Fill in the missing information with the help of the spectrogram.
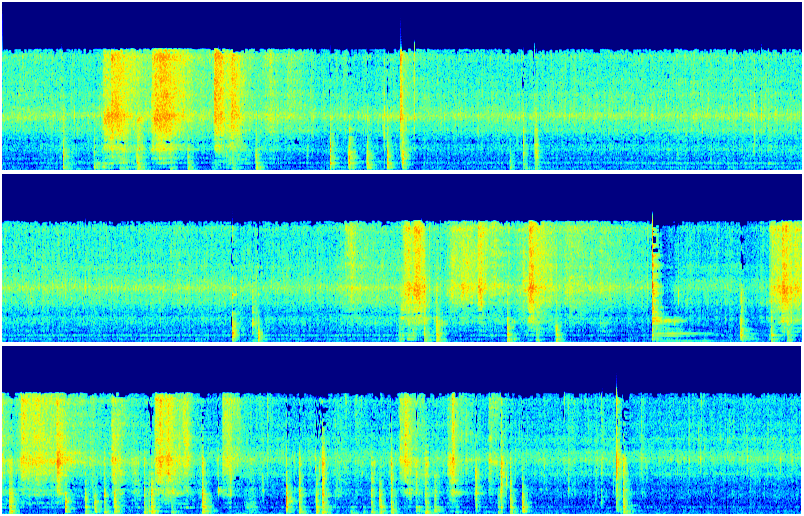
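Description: Black slotted spoon stirring and scraping against a stainless steel stockpot in bursts of quick strokes, over a faint sizzle of squid, shrimp and garlic frying in olive oil. A few seconds of quieter sizzling with little stirring come before the middle.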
